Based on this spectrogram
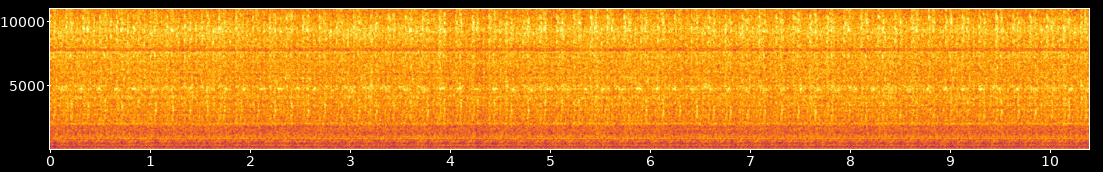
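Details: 2002 Subaru WRX STi, warm idle with oil at 85°C, oil pressure 1.8 bar and 21°C outside, 800 km after a short block replacement: a fast, uneven metallic ticking knock at about three per second; internal knock, source unclear.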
